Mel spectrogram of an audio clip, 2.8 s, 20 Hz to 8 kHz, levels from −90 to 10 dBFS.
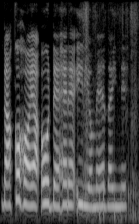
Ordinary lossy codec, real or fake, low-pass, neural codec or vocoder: none; real; none; none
